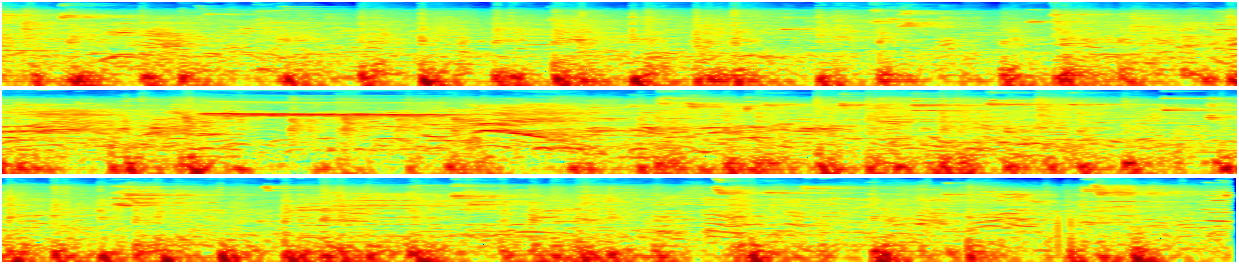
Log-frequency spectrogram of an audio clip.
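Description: Young people shout and chatter in a large echoing hall.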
